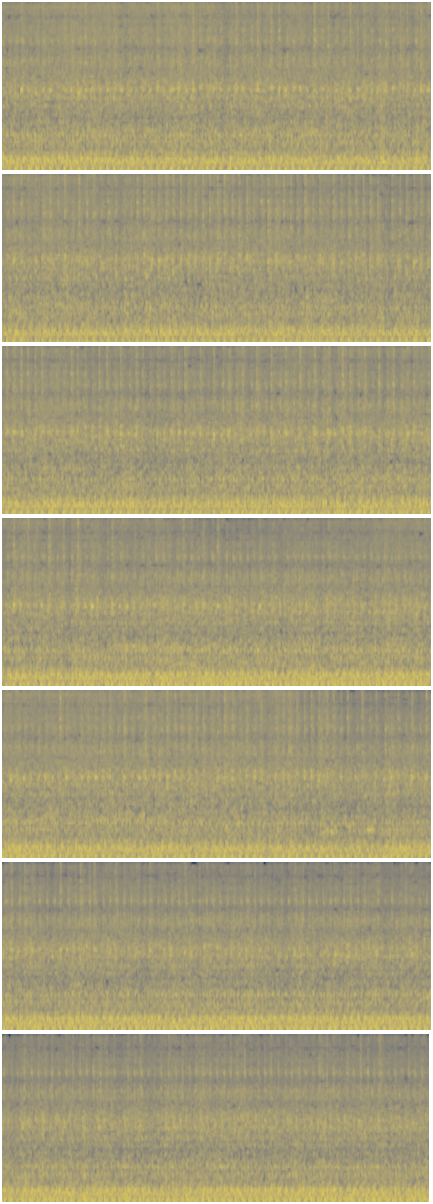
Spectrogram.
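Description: Large band sawmill running, a loud, steady machine drone that holds unchanged throughout.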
